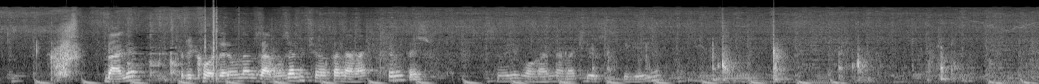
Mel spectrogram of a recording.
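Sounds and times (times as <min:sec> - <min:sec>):
food frying in hot oil in a pan during home cooking: 0:00.0 - 0:10.3
speech: 0:01.0 - 0:04.4, 0:05.0 - 0:06.8
utensil stirring food in a pan: 0:01.4 - 0:02.2, 0:05.8 - 0:09.8.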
